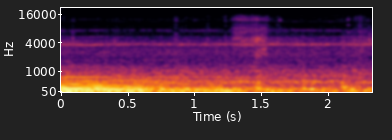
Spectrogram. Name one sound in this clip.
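A lightsaber hums.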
